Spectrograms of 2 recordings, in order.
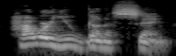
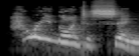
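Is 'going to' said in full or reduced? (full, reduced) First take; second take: reduced; full. First: 'Going to' is squeezed together into 'gonna'. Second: Each word of 'going to' is said in full.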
